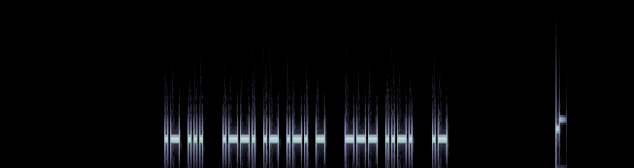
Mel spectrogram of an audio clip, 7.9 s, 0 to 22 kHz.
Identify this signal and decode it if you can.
Morse code, heard as a keyed tone, about 33 wpm, 700 Hz. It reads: AS PART OF A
